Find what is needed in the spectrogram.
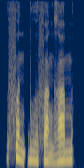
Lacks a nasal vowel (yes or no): yes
